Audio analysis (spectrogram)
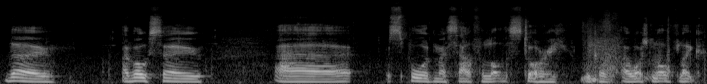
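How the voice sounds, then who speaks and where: A hoarse man streaming a game, chatting casually and rambling with many fillers and restarts. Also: medium pitch, steady tone, a little slow, dark tone. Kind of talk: casual gameplay commentary.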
